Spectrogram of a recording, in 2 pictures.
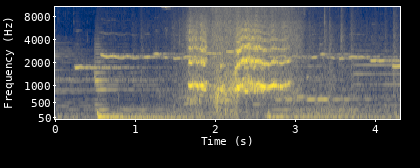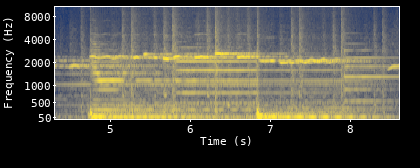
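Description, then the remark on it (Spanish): A red Lamborghini, the latest solar-powered model, rumbles with a brief squeal of tires, then the motor drones steadily and revs as it pulls in and parks in front of a saloon door beside a small horse trough, alongside a high whine. “A los pocos minutos, junto a un pequeño abrevadero de caballos, aparca delante de la puerta del salón un Lamborghini rojo, el último modelo que funciona con energía solar.”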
